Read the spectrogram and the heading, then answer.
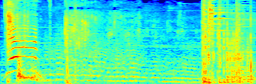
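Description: Bees buzzing in a video game: a droning, insect-like buzz with a brighter, louder burst at the start, a softer steady hum through the middle, and another loud buzzing burst near the end.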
